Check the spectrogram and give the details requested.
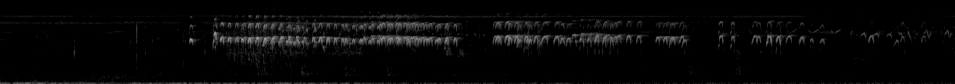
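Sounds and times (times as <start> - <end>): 
Long-billed Dowitcher Limnodromus scolopaceus calling: 1.8 - 8.8.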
